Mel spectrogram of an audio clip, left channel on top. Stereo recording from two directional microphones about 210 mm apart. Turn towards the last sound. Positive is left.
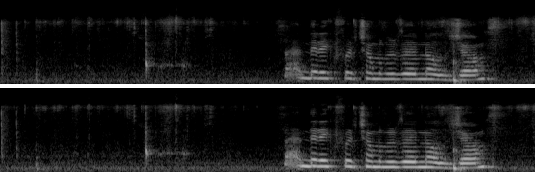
turn(degrees=-20)  # may be behind; listen again after turning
